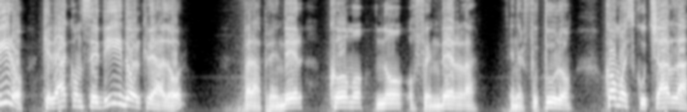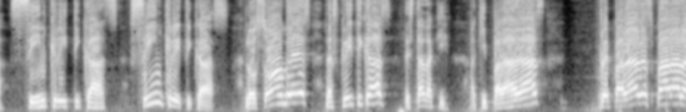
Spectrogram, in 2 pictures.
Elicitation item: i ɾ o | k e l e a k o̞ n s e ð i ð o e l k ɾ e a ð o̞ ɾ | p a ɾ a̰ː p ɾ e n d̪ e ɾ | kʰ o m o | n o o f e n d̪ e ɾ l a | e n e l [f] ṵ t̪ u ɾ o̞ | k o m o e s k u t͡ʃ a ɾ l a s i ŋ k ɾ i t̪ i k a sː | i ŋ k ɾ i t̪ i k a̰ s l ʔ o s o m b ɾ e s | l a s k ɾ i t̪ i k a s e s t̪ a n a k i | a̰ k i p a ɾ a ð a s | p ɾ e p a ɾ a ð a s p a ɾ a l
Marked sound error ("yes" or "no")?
no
